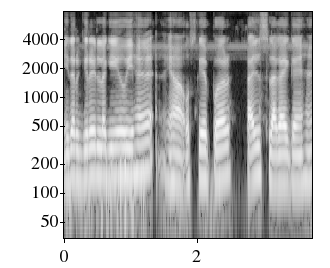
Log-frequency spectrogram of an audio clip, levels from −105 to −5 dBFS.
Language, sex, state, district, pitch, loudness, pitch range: Hindi, male, West Bengal, Alipurduar, 140 Hz, -14 LUFS, 125-145 Hz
